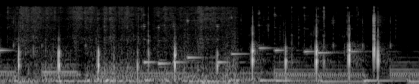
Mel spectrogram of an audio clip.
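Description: A small metal spoon clicking and clinking against a tiny glass bowl as it stirs flour and seasoning: many short, irregular clicks over background music.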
